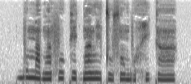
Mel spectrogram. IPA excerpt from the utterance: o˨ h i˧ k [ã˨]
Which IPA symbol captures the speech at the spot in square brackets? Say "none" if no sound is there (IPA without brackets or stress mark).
ã˧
